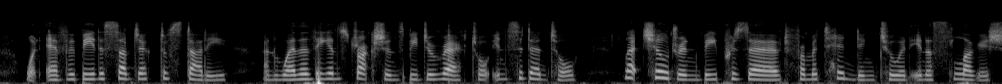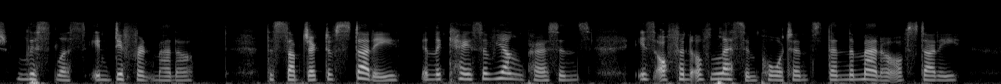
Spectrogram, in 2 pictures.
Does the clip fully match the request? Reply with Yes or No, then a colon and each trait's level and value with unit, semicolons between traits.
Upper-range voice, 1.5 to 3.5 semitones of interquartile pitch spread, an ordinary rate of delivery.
Yes: high, 220 Hz; average, 2.8 semitones; average, 145 wpm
